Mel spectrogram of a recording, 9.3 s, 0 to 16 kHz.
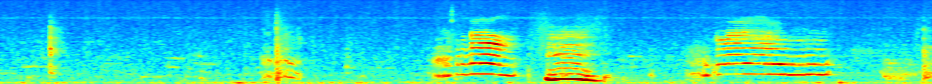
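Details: Black cat Pepper and tabby Kofi playing indoors with fluffy toys, March 2021, phone with shotgun microphone; three meows in quick succession, the middle one low and strained, the last long and bending down, with soft clicks and a steady hum.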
